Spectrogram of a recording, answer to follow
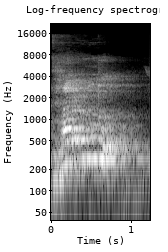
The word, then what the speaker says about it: धर्म: होने के बाद ही इसके इस व्यंजन का प्रोनाउंसिएशन हो रहा है, कर्म, देखिए कर्म। ठीक है, इसी तरह तीसरा देखिए, ध रु म, क्या हो गया, धर्म, धर्म, देखिए पहले ध रु म धर्म।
